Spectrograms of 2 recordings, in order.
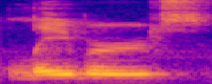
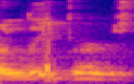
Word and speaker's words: Leber's: diagnosed with something called Leber's, or Leber's, depending on how you pronounce it, Leber's hereditary optic neuropathy.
